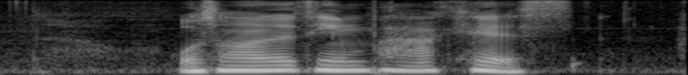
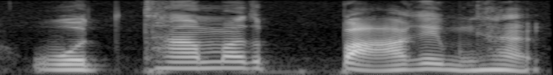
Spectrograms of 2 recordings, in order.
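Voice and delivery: defiant; 5 semitones higher, 5 dB louder, faster than usual. Real, not acted. Defiant decision to pull tooth.

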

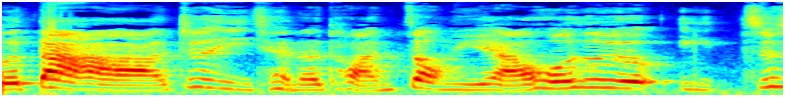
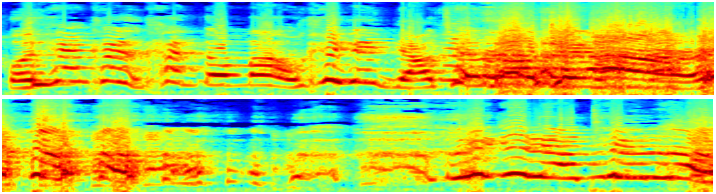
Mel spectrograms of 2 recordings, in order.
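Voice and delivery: laughing; 11 semitones higher, 5 dB louder, faster than usual. Real, not acted. Gushing to idol [name].

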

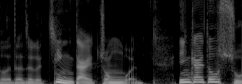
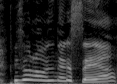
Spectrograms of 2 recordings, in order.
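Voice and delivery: laughing; faster than usual. Real, not acted. Asks while still laughing.

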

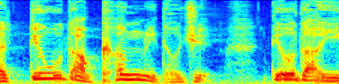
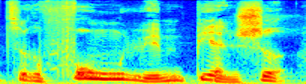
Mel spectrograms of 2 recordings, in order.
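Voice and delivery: ordinary talk, nothing marked

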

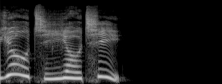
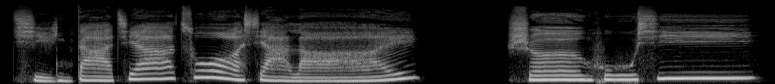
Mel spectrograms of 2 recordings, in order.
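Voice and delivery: slow, soft yoga teacher voice; 3 semitones lower, much slower than usual. Acted. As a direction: guide them gently into calm. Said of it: "声音柔和而且缓慢".

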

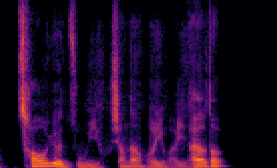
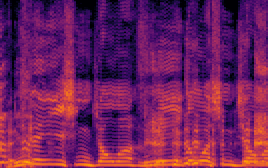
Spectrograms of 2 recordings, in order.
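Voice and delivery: laughing mock question; 10 semitones higher than usual. Host mocking a foreigner's misunderstanding, high laughing mock voice. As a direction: ham up a clueless foreigner while cracking up.

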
